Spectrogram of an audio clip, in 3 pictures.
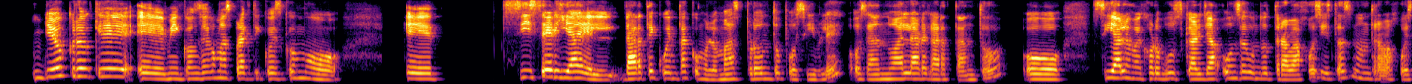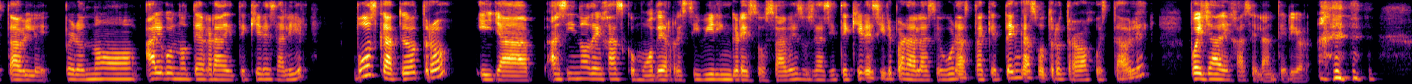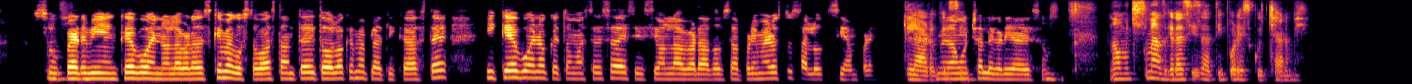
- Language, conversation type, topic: Spanish, podcast, ¿Cómo decidiste dejar un trabajo estable?
- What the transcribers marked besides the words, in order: laugh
